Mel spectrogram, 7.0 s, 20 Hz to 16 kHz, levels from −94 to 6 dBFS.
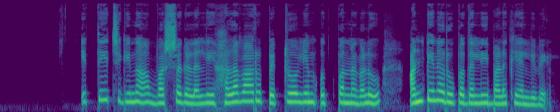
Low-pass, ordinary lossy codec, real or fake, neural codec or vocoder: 14.4 kHz; MP3, 64 kbps; fake; codec, 44.1 kHz, 3.4 kbps, Pupu-Codec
